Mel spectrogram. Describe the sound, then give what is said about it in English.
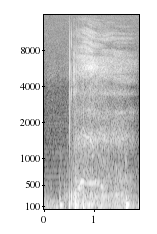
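A few short, rough coughs break out over a wheezy, raspy breath, ending in one sharper, louder cough. The sounds are fairly quiet overall, and nobody speaks. “God damn, when you gonna stop fucking coughing? You've been coughing for like 5 days now.”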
